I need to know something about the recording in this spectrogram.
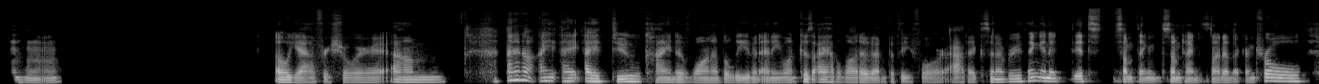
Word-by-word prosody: Mhm. 100 Hz, -1 st, -4 dB, 2.1 s
Oh, 110 Hz, 0 st, +6 dB
yeah, 105 Hz, -1 st, +1 dB
for -, -, -5 dB
sure. 105 Hz, +1 st, -3 dB
Um, 115 Hz, 0 st, 0 dB, 0.6 s
I 190 Hz, -, +5 dB
don't 205 Hz, -, +5 dB
know. 195 Hz, -5 st, +2 dB
I 165 Hz, +1 st, +1 dB
I 145 Hz, 0 st, +1 dB
I 140 Hz, -2 st, +7 dB
do 130 Hz, -1 st, +2 dB
kind 105 Hz, -2 st, -2 dB
of 105 Hz, 0 st, -2 dB
wanna 105 Hz, -1 st, -1 dB
believe 105 Hz, +1 st, -1 dB
in -, -, -1 dB
anyone 105 Hz, 0 st, -1 dB
'cause 115 Hz, -1 st, +1 dB
I 115 Hz, -, +1 dB
have 115 Hz, -1 st, -1 dB
a -, -, -3 dB
lot 105 Hz, -1 st, -1 dB
of 105 Hz, 0 st, +2 dB
empathy 105 Hz, 0 st, -3 dB
for -, -, -5 dB
addicts -, -, -3 dB
and 120 Hz, -, +2 dB
everything, 135 Hz, +7 st, +1 dB
and 155 Hz, -1 st, +7 dB
it 145 Hz, 0 st, -1 dB
it's 130 Hz, +1 st, 0 dB
something 105 Hz, -5 st, -1 dB
sometimes 100 Hz, -2 st, 0 dB
it's -, -, -16 dB
not 100 Hz, +1 st, 0 dB
in 100 Hz, -, +2 dB
their -, -, -4 dB
control, 145 Hz, +5 st, +2 dB
110 Hz, 180 wpm, -25 LUFS, 105-130 Hz, 2.1 s, I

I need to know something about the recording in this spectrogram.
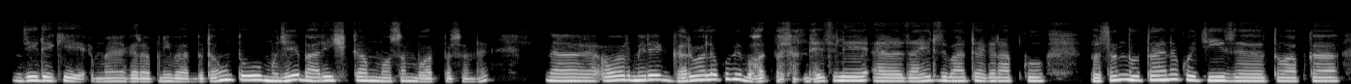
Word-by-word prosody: जी 175 Hz, +3 st, +2 dB
देखिए, 165 Hz, -5 st, 0 dB
मैं 145 Hz, +2 st, -4 dB
अगर 145 Hz, 0 st, -1 dB
अपनी 150 Hz, +3 st, -3 dB
बात 140 Hz, -2 st, -2 dB
बताऊँ, 150 Hz, +10 st, 0 dB
तो 205 Hz, 0 st, +3 dB
मुझे 170 Hz, +5 st, +3 dB
बारिश 180 Hz, +2 st, +1 dB
का 180 Hz, -1 st, +2 dB
मौसम 165 Hz, -1 st, -1 dB
बहुत 140 Hz, -1 st, -3 dB
पसंद 130 Hz, -1 st, -7 dB
है। 175 Hz, -, -4 dB, 0.6 s
न 175 Hz, -, +2 dB, 0.5 s
और 200 Hz, +2 st, +3 dB
मेरे 210 Hz, +3 st, +4 dB
घर 160 Hz, -4 st, -1 dB
वालों 215 Hz, +4 st, +3 dB
को 250 Hz, +3 st, -3 dB
भी 245 Hz, -1 st, +2 dB
बहुत 150 Hz, 0 st, -1 dB
पसंद 130 Hz, +3 st, -7 dB
है 145 Hz, -, 0 dB
इसलिए 180 Hz, +2 st, +2 dB
अ, 175 Hz, -3 st, -7 dB, 0.3 s
ज़ाहिर-सी 175 Hz, +4 st, -1 dB
बात 165 Hz, 0 st, -2 dB
है, 170 Hz, -, +1 dB
अगर 165 Hz, +1 st, -2 dB
आपको 165 Hz, +1 st, -2 dB, 0.5 s
पसंद 195 Hz, +8 st, +2 dB
होता 200 Hz, +1 st, +2 dB
है 210 Hz, -, +5 dB
ना 230 Hz, +2 st, +2 dB
कोई 195 Hz, -2 st, +3 dB
चीज़, 175 Hz, -2 st, +3 dB, 0.4 s
तो 160 Hz, -, -3 dB
आपका 160 Hz, +1 st, -2 dB
165 Hz, 180 wpm, -14 LUFS, 150-185 Hz, 0.6 s, है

